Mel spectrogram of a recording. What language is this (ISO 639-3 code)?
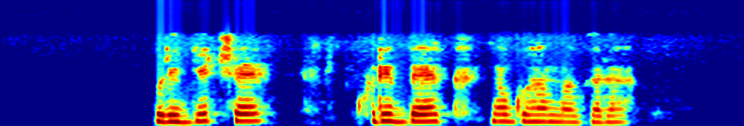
kin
